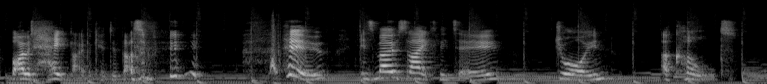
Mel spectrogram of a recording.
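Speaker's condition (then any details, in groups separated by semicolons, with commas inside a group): No condition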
